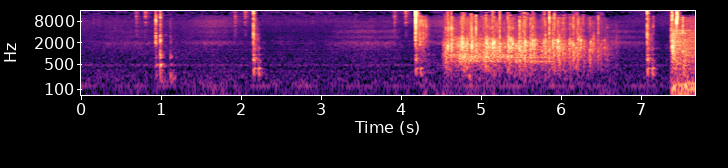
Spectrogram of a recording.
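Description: Menu clicks sound sharply every few seconds.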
